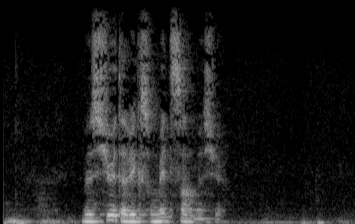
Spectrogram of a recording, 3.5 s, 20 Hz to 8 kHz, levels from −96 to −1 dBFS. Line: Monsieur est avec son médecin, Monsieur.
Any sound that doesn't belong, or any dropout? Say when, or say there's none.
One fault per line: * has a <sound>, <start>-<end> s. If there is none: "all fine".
all fine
